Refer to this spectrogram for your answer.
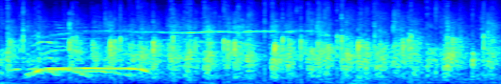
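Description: Sustained, dense audience applause lasting about four seconds at steady volume, with a brief whistle near the start and a thin, high whistle carrying over the clapping.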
